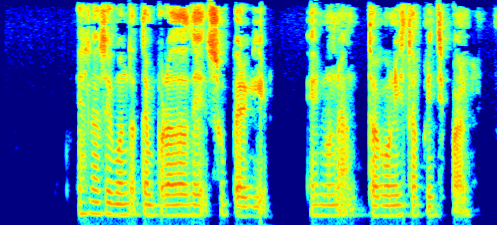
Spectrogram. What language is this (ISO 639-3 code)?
spa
